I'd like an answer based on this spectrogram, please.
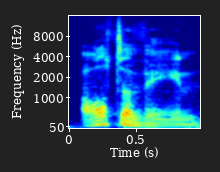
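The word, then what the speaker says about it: Allt-A-Bhainne: keep sendy pronunciations alavan altavan that is not even anywhere near like the spelling altavan Glen livit altavan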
